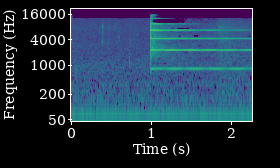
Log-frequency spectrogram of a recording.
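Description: A gong struck once about a second in, then ringing on with several clear steady tones that slowly fade.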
